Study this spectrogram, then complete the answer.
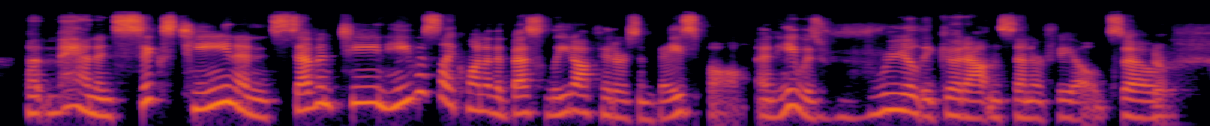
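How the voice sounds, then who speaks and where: A woman speaks at medium pitch and a moderate pace, with hardly any pauses. Her intonation is lively and her tone is animated. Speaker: podcast host. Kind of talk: casual chat. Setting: video call from childhood bedroom.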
